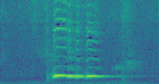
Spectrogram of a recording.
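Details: A single loud coo from a local zebra dove in long song, used as a lure. The note starts with a harsh attack and then holds a steady hooting tone for about half a second.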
